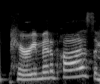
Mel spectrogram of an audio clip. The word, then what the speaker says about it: perimenopause: The first one being perimenopause. Am I saying that correctly? – You are.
